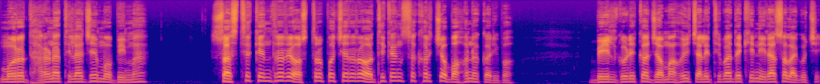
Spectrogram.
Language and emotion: Odia, sad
